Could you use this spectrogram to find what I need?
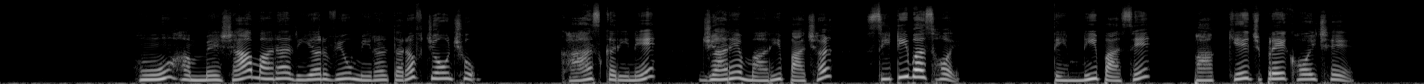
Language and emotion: Gujarati, fearful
